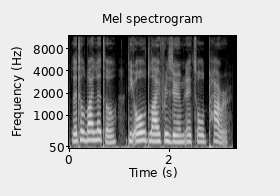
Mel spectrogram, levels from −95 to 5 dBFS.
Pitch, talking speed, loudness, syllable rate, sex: 215 Hz, 180 wpm, -16 LUFS, 5.1 syllables/s, female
